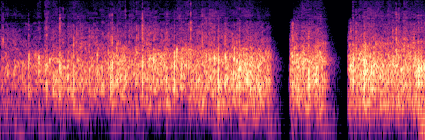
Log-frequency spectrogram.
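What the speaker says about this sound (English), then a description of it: "That you can applaud for." Dense audience applause at a city State of the City address fills the air steadily for over a second, then cuts out twice in brief gaps before the clapping resumes just as full.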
